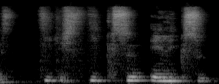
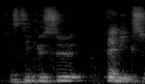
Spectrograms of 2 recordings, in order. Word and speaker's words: STYX HELIX: En japonais, c'est Styx Helixu. Styx Helixu.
